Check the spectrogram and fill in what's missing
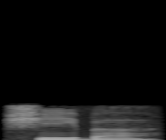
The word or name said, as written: Sheba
